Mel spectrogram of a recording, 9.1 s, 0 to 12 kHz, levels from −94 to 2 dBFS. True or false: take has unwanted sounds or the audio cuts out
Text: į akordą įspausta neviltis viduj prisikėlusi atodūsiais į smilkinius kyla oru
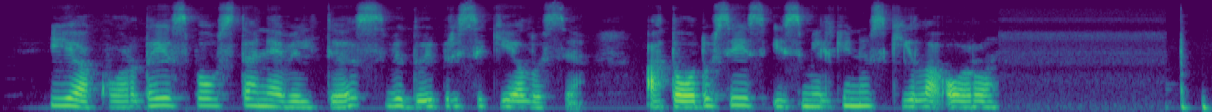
false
